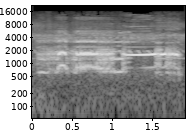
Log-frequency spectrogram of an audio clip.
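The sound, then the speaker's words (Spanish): A rooster crows once, a loud, strained cock-a-doodle-doo that holds its harsh, piercing pitch for about two seconds before breaking off. No one speaks. “Guarda el dinero que ya cantó el gallo.”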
